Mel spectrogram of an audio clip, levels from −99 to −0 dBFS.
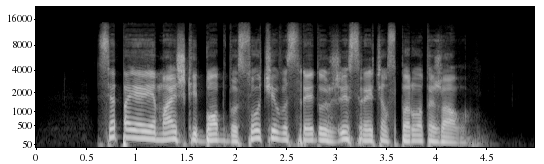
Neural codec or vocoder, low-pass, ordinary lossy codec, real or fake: codec, 32 kHz, 1.9 kbps, SNAC; 14.4 kHz; none; fake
